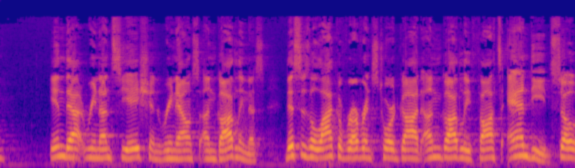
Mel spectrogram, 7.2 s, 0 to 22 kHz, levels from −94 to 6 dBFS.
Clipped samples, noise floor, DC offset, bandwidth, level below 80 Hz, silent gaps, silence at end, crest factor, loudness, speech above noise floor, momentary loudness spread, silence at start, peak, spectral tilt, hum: under 0.1%; -56 dBFS; under 0.1%; 15.5 kHz; -58 dBFS; none; 0 s; 18 dB; -22 LUFS; 35 dB; 6 LU; 0 s; -4 dBFS; -4.5 dB/octave; none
